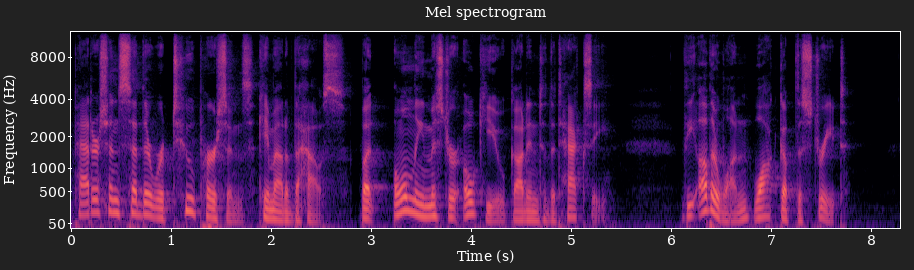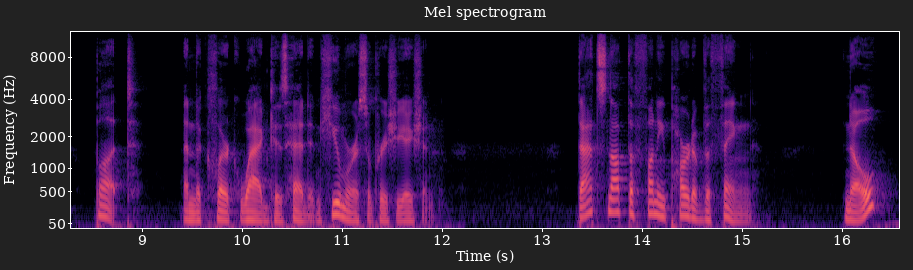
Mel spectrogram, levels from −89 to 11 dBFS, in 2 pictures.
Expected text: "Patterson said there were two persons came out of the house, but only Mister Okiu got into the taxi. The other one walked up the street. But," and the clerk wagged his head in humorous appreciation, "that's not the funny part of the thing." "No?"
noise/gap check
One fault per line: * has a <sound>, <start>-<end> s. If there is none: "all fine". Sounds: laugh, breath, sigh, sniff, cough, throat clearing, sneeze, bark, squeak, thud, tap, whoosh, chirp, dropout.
all fine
